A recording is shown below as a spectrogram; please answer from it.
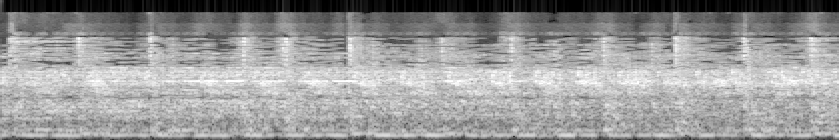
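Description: Live rock band playing an instrumental passage with no vocals: loud electric guitar over bass and drums, with a steady beat about four times a second.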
